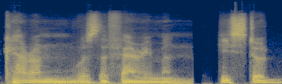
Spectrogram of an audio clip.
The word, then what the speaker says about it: Charon: Karen pronounced Karen was the fairyman.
